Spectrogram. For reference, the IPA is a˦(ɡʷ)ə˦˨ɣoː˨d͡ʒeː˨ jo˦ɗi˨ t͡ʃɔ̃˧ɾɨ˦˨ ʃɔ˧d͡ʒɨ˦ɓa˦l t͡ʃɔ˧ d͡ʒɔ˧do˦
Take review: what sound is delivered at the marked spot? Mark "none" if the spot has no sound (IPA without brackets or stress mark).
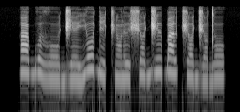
ɡʷ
